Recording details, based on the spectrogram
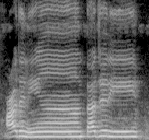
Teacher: इख्फा हकीकी इसको बोलते हैं कि यहाँ पर नून साकिन की आवाज़ को पोशीदा रखते हुए एक अलिफ के बराबर गुन्ना करते हुए अदा करेंगे।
